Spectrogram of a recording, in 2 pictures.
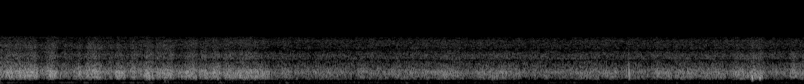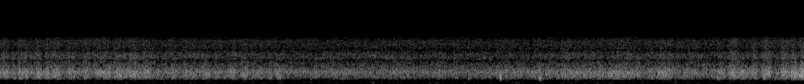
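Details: Steady hiss and crackly static from a Sonoline B fetal Doppler at 9 weeks of pregnancy, with no distinct fetal heartbeat picked up; user unsure whether the heartbeat was found.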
